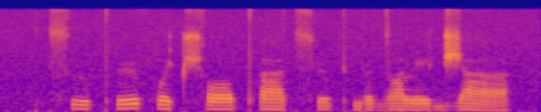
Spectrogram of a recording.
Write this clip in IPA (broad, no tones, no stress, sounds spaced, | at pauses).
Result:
t͡sʰ ɯ pʰ ʏ f ə t͡ʃʰ ɔ pʰ a t͡sʰ ʏ pʰ j ə d ɑ l e d͡ʒ a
